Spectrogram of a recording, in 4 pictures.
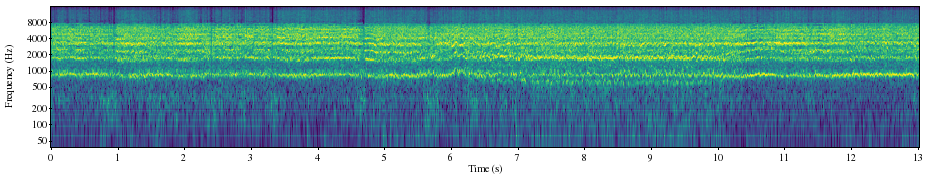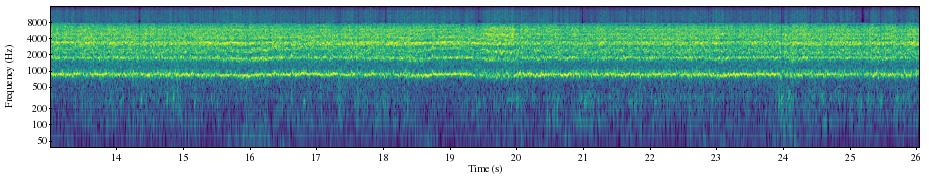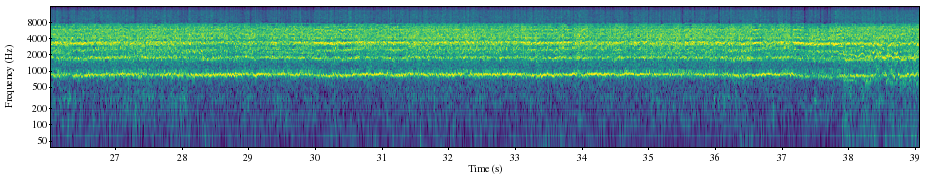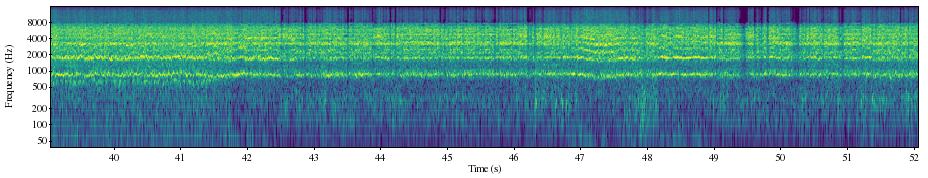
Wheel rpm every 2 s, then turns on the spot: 230, 230, 220, 210, 190, 210, 230, 230, 230, 220, 230, 230, 240, 230, 230, 230, 230, 230, 220, 200, 200, 220, 230, 230, 230, 230.
none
